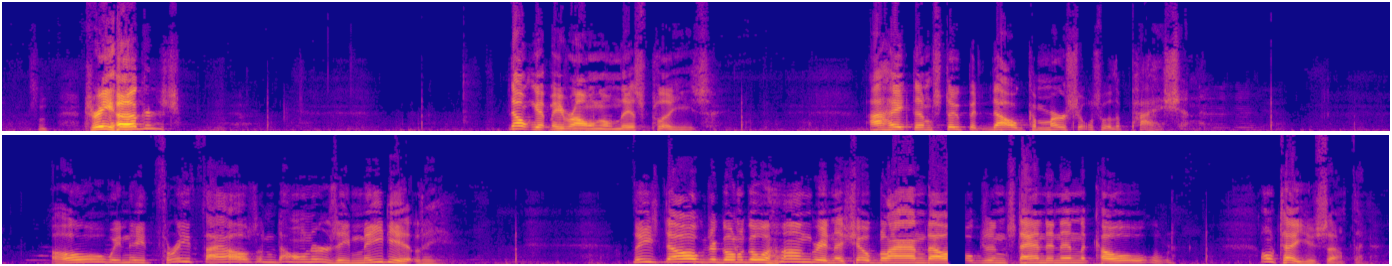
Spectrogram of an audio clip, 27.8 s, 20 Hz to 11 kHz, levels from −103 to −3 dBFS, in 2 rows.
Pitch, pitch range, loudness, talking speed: 185 Hz, 130-210 Hz, -29 LUFS, 95 wpm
